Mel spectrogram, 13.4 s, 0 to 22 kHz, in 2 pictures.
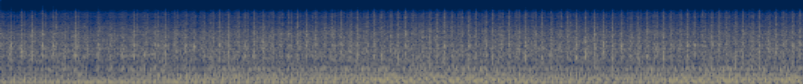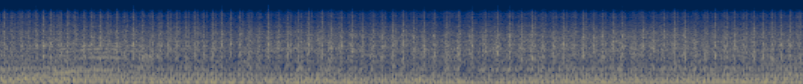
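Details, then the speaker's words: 1961 Ford Unibody truck, 1968 Mustang 302 V8, running for the first time after 29 years and burning off Marvel Mystery Oil with smoke; a lumpy, uneven idle with some knocking, a rough first start. "got it warm enough to burn off all that Marvel Mystery Oil went through I don't know maybe six ounces of fuel and yeah I mean sounds like something's been sitting forever we're gonna call that a win"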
